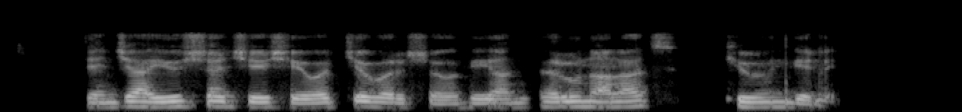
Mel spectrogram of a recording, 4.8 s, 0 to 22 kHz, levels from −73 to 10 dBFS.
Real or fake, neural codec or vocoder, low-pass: fake; autoencoder, 48 kHz, 32 numbers a frame, DAC-VAE, trained on Japanese speech; 7.2 kHz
